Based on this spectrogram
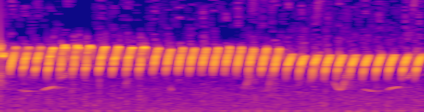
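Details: White-eye (pleci) performing the 'nembak ziperrr' of Bustomi-style song: an unbroken, very fast series of bright high chips, steady in pitch, like a zipper pulled throughout.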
